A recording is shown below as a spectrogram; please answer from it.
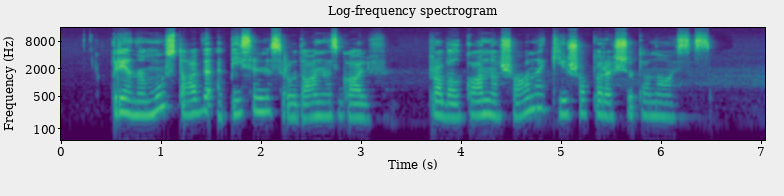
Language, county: Lithuanian, Šiauliai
